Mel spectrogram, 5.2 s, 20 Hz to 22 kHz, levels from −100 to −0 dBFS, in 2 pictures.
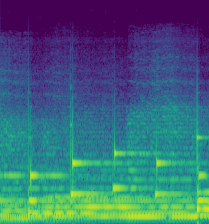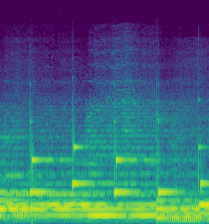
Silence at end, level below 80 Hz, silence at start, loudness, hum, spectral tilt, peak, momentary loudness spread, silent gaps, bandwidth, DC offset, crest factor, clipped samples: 0 s; -48 dBFS; 0 s; -12 LUFS; none; -11 dB/octave; 0 dBFS; 3 LU; none; 5.2 kHz; under 0.1%; 10 dB; under 0.1%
